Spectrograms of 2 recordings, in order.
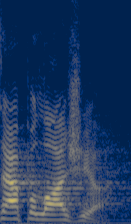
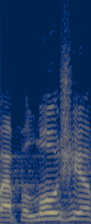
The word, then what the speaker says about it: apologia: The word defense is apologia. And pronounced by most people apologia, but they're incorrect on the pronunciation, but big deal.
